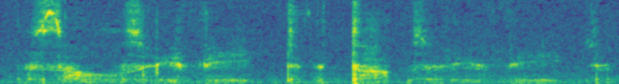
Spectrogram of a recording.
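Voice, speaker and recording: Over noticeable background noise, the whispering unfolds at a fairly slow pace. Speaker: ASMR relaxation guide. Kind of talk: sleep relaxation guided meditation. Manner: slow, soft-spoken.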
